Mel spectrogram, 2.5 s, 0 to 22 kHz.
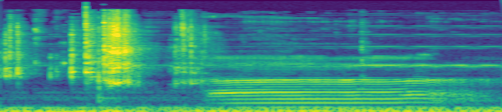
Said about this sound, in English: Roll a d10. I was like, bro, I actually have that amount of dice on here, but like, alright, so the d10, what does the d10 look like? It's like a 12, but with 10. It's like a weird top.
